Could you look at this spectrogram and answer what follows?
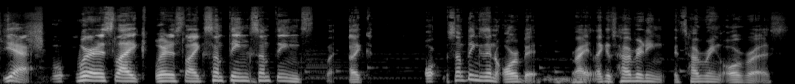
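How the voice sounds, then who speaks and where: A man's voice: mid-range voice, animated, fairly quick, pushed and bright, faint music behind. A man hosting a casual group chat about crypto, enthusiastic and rambling, laughing easily.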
